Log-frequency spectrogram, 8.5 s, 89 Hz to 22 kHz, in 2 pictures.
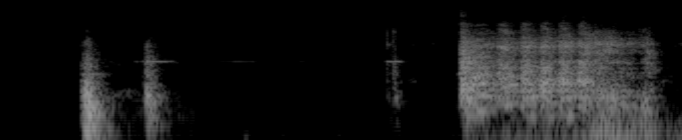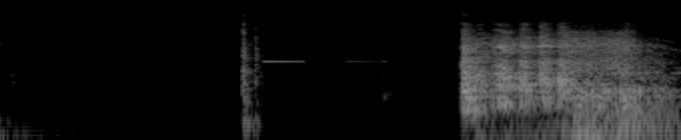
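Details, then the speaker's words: Toyota Isis just after fitting a new ACDelco 55B24R battery, replacing a 70B, with no memory backup: engine catches, runs about a second and stalls, then starts on the second try; idle learning lost, engine later stalling near 500 rpm. "それでね、ここでエンジンかけてみるんですけれども、一発目エンストしちゃうんですよね。"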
